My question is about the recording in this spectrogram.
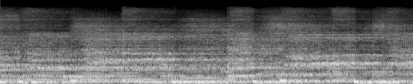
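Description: Live worship song played through a PA: a woman singing over electric guitar, with many voices singing along.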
